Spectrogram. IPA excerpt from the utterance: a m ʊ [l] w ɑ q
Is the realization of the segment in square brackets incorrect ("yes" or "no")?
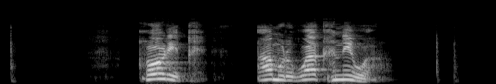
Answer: yes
